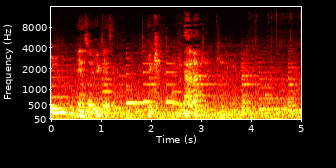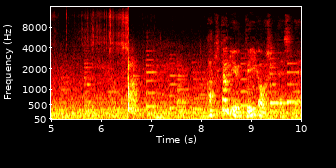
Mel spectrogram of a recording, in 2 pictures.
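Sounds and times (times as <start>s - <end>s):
background music: 0.0s - 10.0s
knife tapping cutting board: 6.5s - 6.8s.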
